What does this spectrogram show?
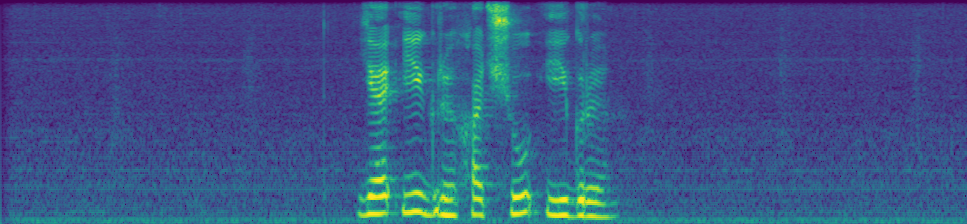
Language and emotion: Russian, neutral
